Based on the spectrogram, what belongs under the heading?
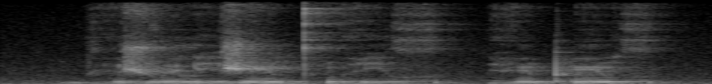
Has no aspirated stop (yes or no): no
